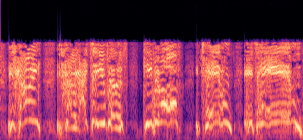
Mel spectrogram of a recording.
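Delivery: very high, frantic squeal; continued yelling. A narrator's reading. Lone boy still raising the alarm as the master arrives, yelling. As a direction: keep squealing in blind panic. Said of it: "Only Bunter continued to yell".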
